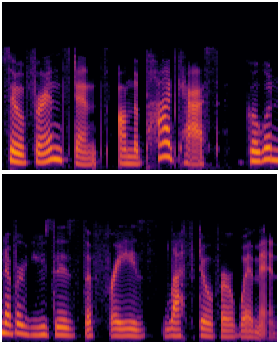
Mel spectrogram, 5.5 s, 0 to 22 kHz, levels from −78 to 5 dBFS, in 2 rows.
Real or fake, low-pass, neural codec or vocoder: real; 7.2 kHz; none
